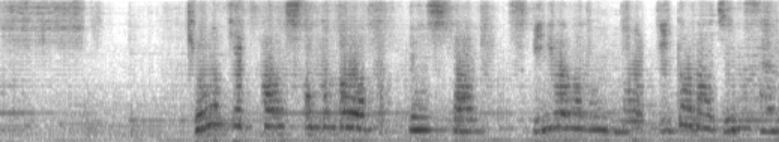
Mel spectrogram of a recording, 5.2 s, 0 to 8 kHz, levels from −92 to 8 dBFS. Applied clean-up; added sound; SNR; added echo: neural separator model SepFormer DNS4.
